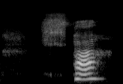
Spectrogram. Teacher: you're going to put your tongue behind your teeth, and then you're going to blow air on either side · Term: L with the squiggle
